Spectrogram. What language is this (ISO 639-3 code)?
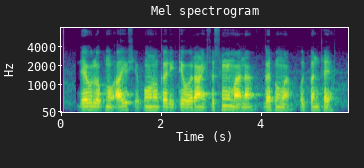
guj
